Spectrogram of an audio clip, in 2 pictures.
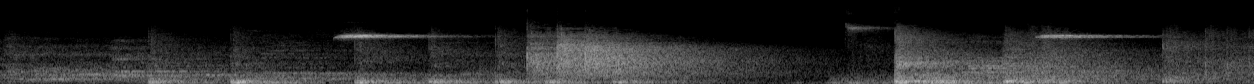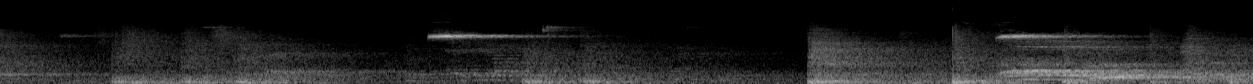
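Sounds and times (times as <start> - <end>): referee's whistle: 3.3 - 4.8, 10.4 - 11.6, 16.8 - 18.3, 22.5 - 23.7.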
